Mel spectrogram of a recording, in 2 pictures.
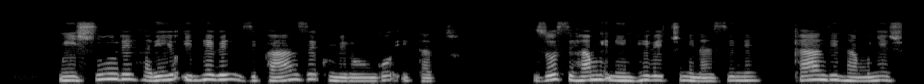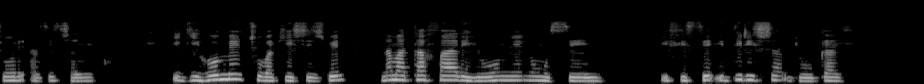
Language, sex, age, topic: Rundi, female, 36-49, education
